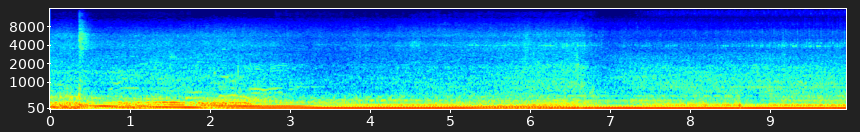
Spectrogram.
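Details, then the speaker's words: 2012 Ford Shelby GT500 Mustang V8 after installing a used FRPP TVS supercharger and new spark plugs, not yet tuned: deep, steady burble after a short blip settling into an even idle, no knocks or ticks. Normal idle. "And then I figured I'd come back, do the plugs, and check it all again. So far, everything seems decent."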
